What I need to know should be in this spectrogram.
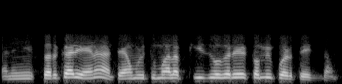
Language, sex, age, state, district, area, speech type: Marathi, male, 60+, Maharashtra, Amravati, rural, conversation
